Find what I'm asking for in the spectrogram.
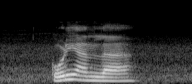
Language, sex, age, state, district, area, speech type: Marathi, male, 60+, Maharashtra, Wardha, urban, spontaneous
